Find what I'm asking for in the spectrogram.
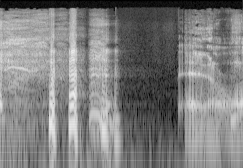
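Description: A few short, loud bursts near the start give way to a longer, croaking burp after a brief silence, with no talking.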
